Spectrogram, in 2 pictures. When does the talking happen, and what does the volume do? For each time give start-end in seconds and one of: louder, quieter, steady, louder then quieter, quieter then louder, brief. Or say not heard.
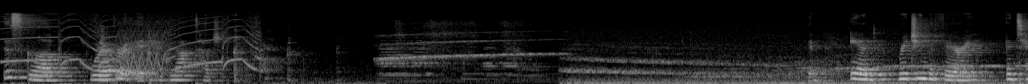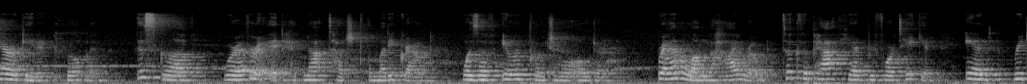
0.0-2.3 brief
8.1-20.5 steady.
